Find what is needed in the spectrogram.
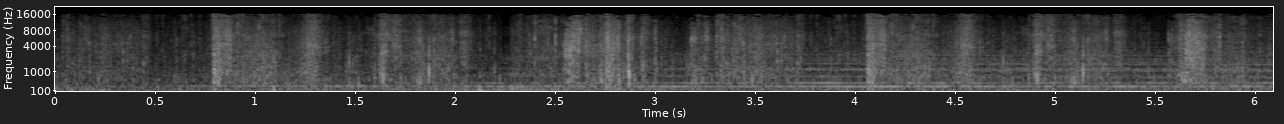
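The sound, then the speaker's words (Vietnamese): Footsteps rustle and crunch over medicinal leaves spread out to dry at the edge of a porch. The steps are a series of soft, dry scuffs at an unhurried, fairly even pace. “Tiếng bước chân loạt soạt dẫm qua cái đám lá thuốc mà ông phơi ở ngay đầu hè.”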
